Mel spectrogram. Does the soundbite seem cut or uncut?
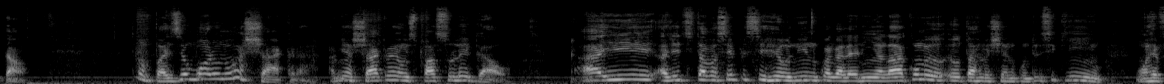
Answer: uncut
